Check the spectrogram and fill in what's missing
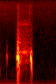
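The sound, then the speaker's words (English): One short, muffled cough on its own, a throaty voiced burst with a second smaller pulse at its end, preceded by a faint brief sound. “No, I was coughing.”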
